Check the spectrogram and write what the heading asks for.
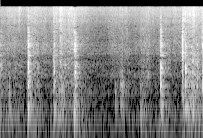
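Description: Wooden spatula stirring and pressing thick choux pastry dough for cream puffs in a stainless steel saucepan, with irregular knocks and scrapes against the pot and a quieter stretch in the middle.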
